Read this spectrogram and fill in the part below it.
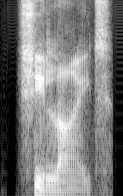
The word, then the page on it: scheelite: British English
